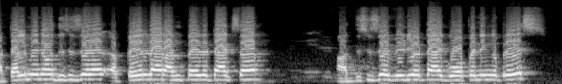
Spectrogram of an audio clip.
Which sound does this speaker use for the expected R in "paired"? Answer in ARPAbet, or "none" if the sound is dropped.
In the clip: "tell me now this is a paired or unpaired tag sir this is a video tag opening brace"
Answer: L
